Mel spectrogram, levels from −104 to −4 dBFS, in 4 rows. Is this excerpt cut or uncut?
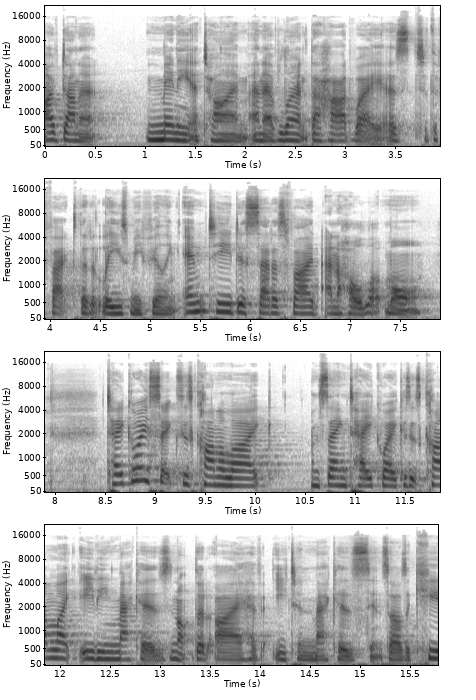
cut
